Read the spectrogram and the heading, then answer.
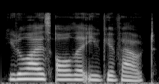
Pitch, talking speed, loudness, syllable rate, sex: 215 Hz, 225 wpm, -16 LUFS, 6.0 syllables/s, female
